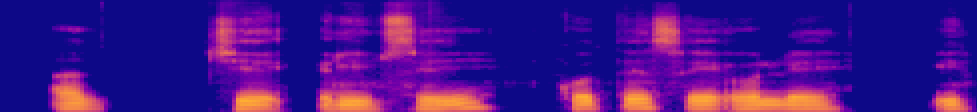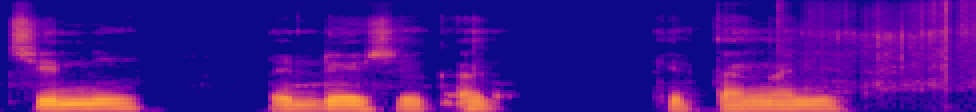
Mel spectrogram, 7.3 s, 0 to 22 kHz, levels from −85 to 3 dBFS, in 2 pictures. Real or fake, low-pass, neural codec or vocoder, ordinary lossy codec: fake; none; codec, 44.1 kHz, 7.8 kbps, DAC; none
